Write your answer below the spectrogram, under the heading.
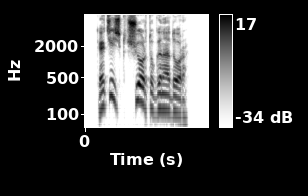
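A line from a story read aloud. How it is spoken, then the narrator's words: Snapping back. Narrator (Russian): огрызнулся офицер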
